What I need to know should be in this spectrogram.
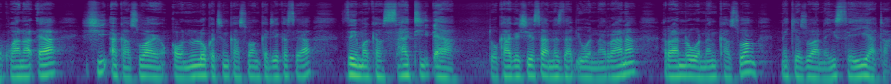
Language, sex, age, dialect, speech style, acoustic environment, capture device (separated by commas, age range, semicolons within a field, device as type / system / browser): Hausa, male, 35-44, Nigeria - Kano, relaxed, silence, mobile / Linux / Chrome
